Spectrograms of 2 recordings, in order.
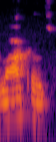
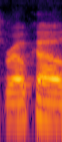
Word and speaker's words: Roko: and we're going to be talking about Rocco's Basilisk, supply management. All Roko. I mispronounced it last time. It's Roko, like Rococo.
